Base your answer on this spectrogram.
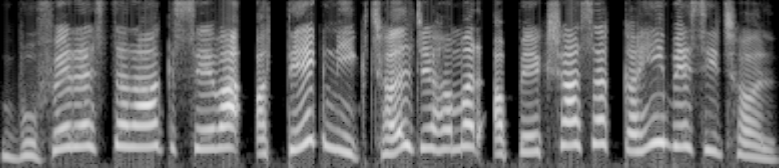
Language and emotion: Maithili, surprised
